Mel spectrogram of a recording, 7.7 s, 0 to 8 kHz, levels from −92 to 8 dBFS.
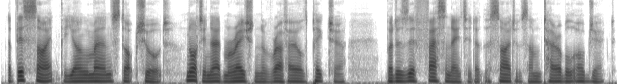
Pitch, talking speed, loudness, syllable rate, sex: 110 Hz, 195 wpm, -19 LUFS, 5.6 syllables/s, male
